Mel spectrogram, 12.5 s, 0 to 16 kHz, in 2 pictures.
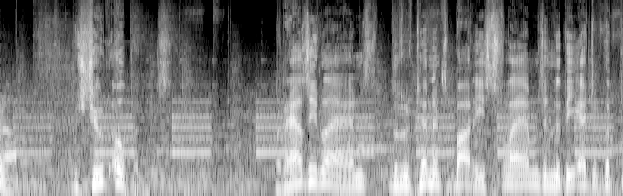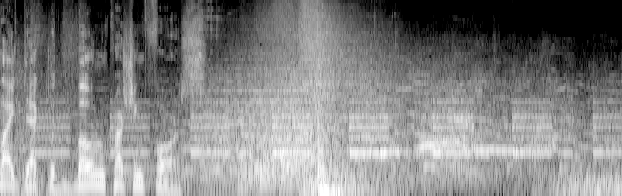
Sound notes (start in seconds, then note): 7.9 object beeping; 9.6 people clamoring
